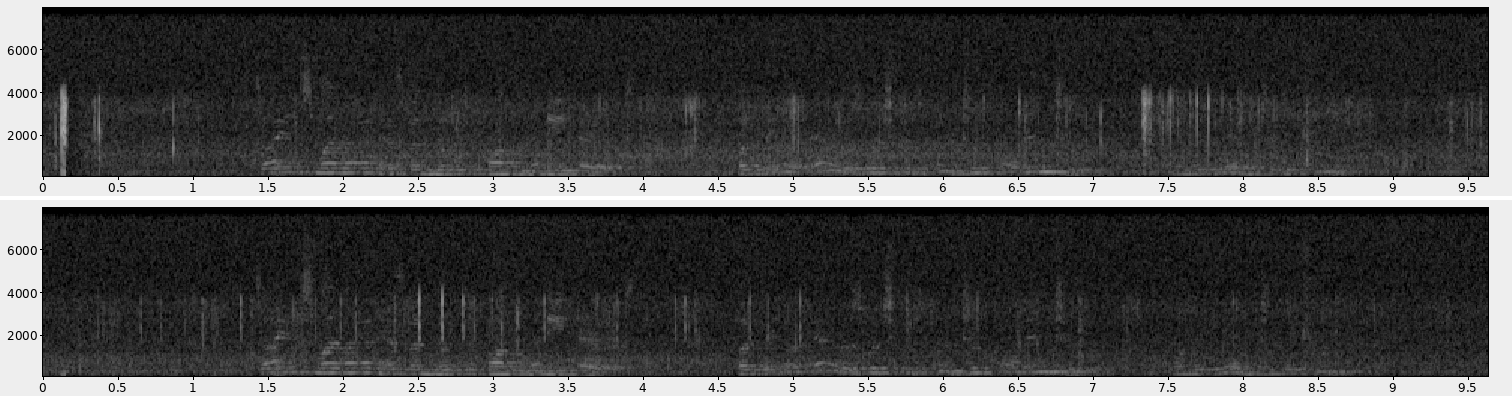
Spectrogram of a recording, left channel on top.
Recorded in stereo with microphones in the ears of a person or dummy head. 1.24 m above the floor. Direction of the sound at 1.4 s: Centre (ahead or behind).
